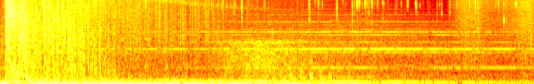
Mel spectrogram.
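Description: A sci-fi blaster pistol fires at point-blank range against a head: one loud burst with a falling high-pitched whine, trailing off into a long, low rumbling decay.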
